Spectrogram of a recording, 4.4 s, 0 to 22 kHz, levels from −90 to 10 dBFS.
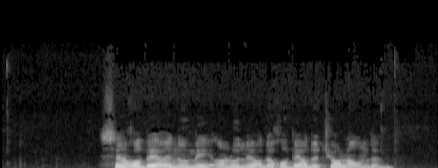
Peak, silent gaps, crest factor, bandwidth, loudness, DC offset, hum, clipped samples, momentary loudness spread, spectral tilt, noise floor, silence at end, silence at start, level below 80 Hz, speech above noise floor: -4 dBFS; none; 16 dB; 9.2 kHz; -19 LUFS; under 0.1%; none; under 0.1%; 13 LU; -9.5 dB/octave; -67 dBFS; 0.45 s; 1.05 s; -62 dBFS; 49 dB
